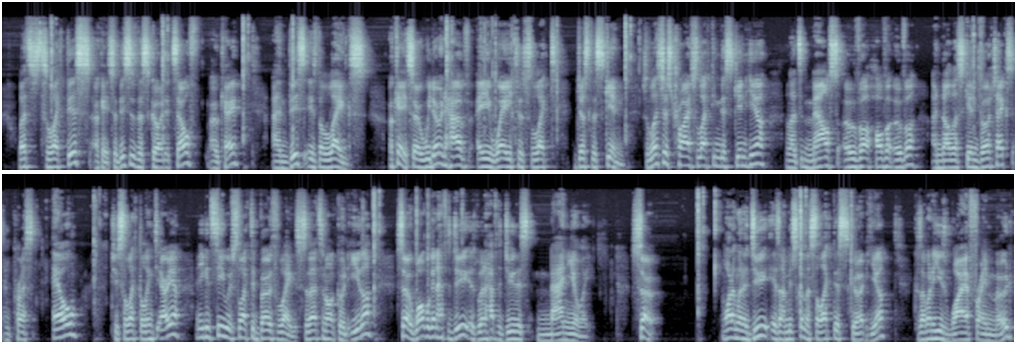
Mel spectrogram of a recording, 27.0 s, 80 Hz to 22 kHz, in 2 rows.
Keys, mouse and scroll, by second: 0.5 click, 3.0 click, 6.4 shift+middle click, 7.2 middle click, 8.2 click, 14.6 l, 19.0 shift+middle click, 22.6 click, 24.0 click, 24.7-27.0 middle drag.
